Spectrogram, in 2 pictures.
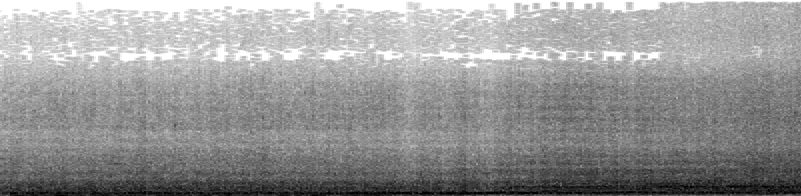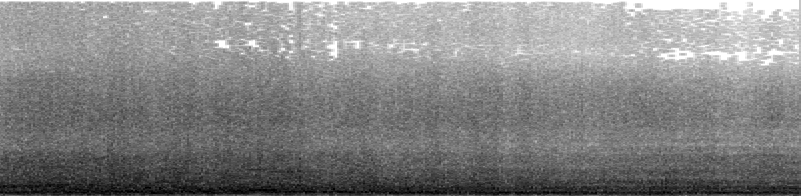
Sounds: Vehicle, auto racing

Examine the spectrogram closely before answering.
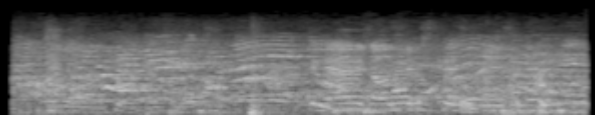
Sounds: Speech

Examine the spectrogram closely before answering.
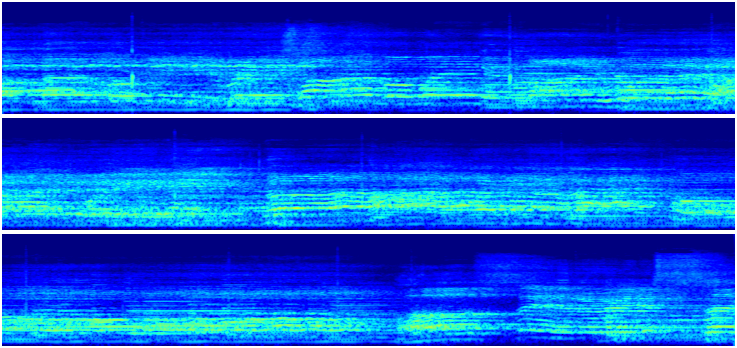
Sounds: Choir, Music, Singing

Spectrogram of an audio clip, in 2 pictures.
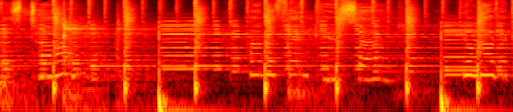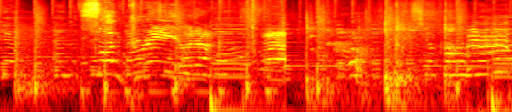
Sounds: Skateboard, Music, Speech

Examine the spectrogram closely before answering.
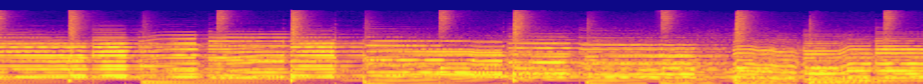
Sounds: Music, Steel guitar

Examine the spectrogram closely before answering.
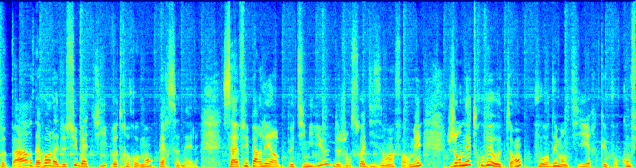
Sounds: Speech, Music

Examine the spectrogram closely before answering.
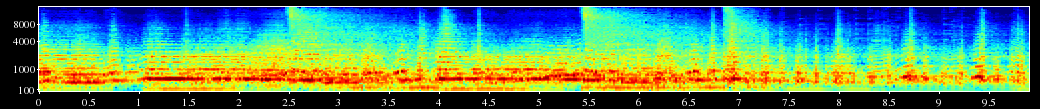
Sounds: playing french horn

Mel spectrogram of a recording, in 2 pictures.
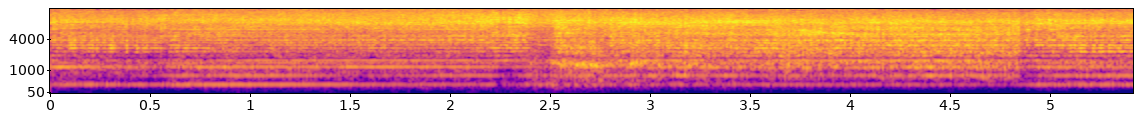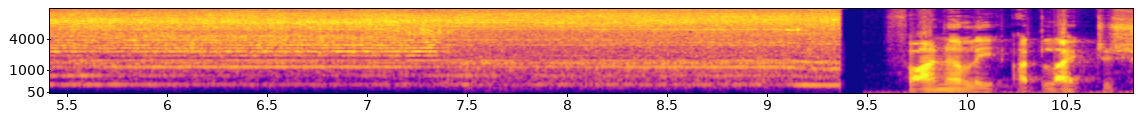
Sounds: Speech

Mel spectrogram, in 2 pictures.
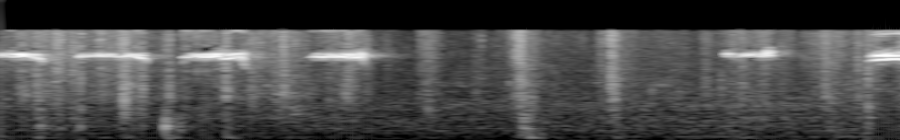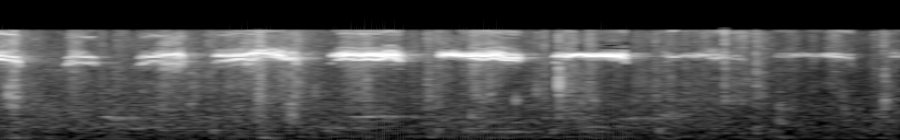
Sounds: Bird, bird call

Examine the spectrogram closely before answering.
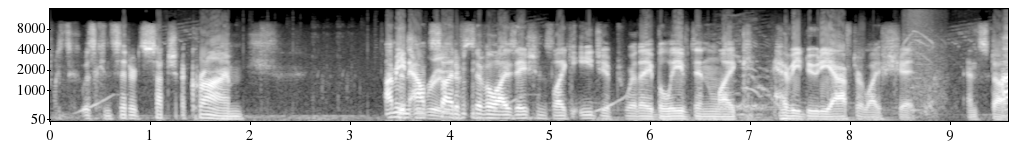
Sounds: Speech, footsteps

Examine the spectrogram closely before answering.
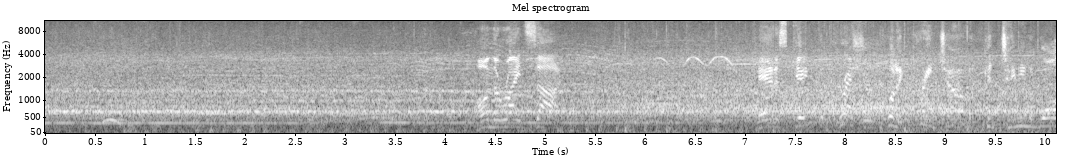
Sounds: Speech, Basketball bounce

